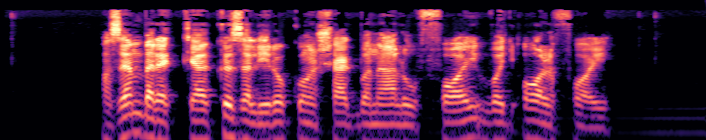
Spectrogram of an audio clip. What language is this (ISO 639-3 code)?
hun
